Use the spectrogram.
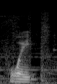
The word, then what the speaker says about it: Twat: In Guest House Paradiso, the characters are now named Richard Twat, which is meant to be pronounced Thwait, and Edward Elizabeth Indingum Baba.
